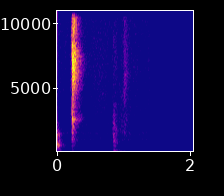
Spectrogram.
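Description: A single sharp finger snap, followed about half a second later by a faint soft knock.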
